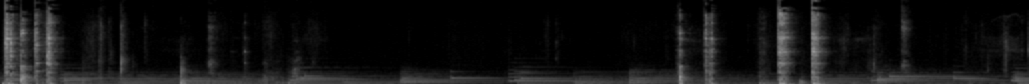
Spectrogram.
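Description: A metal ladle and spoon clinking against a glass mixing bowl and a frying pan while egg yolk and cream is tempered with hot broth: a quick run of clinks at the start, single clinks over the next few seconds, and another cluster about seven to eight seconds in. Background music with sustained piano-like notes plays throughout.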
